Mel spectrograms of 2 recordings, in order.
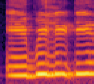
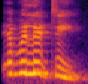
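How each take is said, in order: First: "एबिलिटी" with long ay and ee vowels; wrong pronunciation. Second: "एबिलिटी" quick and soft, short vowels; correct pronunciation. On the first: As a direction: spell out "एबिलिटी" as ay-bee-lee-tee. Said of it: "नहीं बोलना". ("एबिलिटी" ग़लत, लंबे स्वरों के साथ) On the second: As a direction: say "एबिलिटी" softly as e-BI-li-ti. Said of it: "एबिलिटी नहीं बोलना". ("एबिलिटी" सही, छोटे स्वरों के साथ) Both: Shown as a demonstration.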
